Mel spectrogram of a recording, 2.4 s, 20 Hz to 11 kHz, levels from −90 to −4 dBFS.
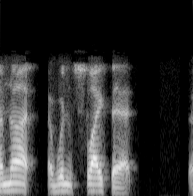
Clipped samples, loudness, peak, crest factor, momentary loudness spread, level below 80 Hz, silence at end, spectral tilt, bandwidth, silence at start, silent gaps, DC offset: under 0.1%; -19 LUFS; 0 dBFS; 18 dB; 8 LU; -54 dBFS; 0 s; -11 dB/octave; 4.2 kHz; 0 s; 2.25-2.35 s; under 0.1%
